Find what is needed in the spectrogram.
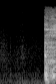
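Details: A quiet pause, then one abrupt, harsh cough burst that cuts off at the end, from an adult male on a livestream; he mentions recent illness spreading through his household.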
